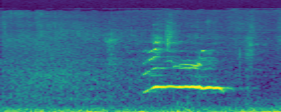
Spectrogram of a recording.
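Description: A single short pitched cry about a second in, rising quickly and then held steady for under a second, over a low steady rumble.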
